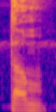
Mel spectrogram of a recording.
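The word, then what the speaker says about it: thumb: और इसी तरह जब बी एम के बाद आए तब भी बी साइलेंट रहता है, जैसे तम, क्लाइम, कॉम, डम, बॉम, लैम, प्लमर।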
